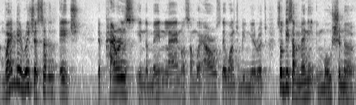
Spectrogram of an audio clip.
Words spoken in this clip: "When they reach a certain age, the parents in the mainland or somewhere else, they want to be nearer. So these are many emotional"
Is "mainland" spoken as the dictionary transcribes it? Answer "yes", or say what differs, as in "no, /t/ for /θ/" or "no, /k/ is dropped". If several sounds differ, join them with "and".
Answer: yes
